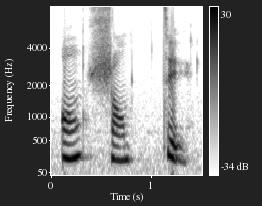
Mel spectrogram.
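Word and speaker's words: enchantée: Enchanté. If you're a man, it's enchanté. You don't actually pronounce the E, but it's there in writing.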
